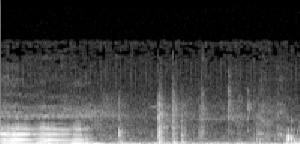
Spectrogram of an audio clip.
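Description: A voice holds a drawn-out syllable for about half a second. After that come a few light, scattered clicks and taps as a power-supply cable connector is handled and pushed onto a motherboard.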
